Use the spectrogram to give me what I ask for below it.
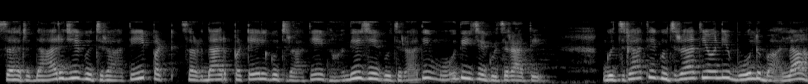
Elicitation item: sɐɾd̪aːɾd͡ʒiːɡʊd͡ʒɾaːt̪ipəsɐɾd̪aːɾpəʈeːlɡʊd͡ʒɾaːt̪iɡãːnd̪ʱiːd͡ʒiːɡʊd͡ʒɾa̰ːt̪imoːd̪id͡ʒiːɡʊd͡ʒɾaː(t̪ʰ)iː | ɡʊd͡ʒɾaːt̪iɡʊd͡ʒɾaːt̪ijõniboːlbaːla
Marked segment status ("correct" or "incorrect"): incorrect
